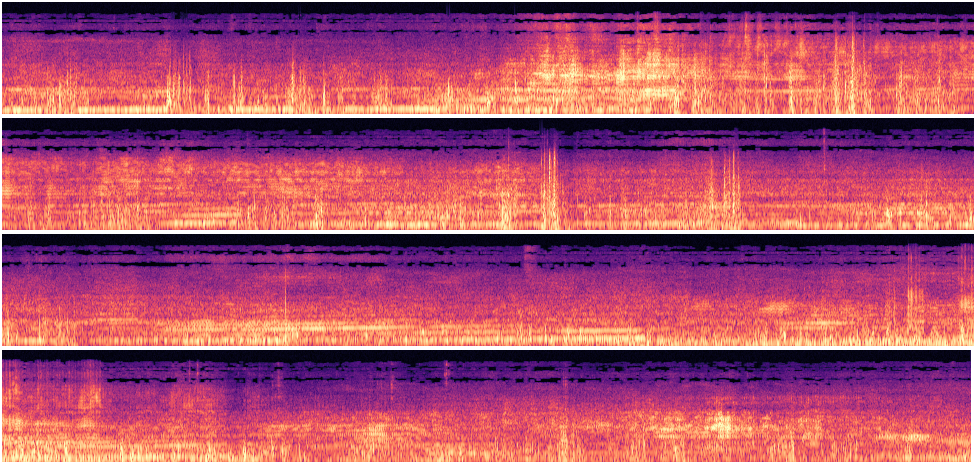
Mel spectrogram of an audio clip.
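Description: Honda four-cylinder engines revving hard on a race track. The pitch climbs as the cars pull through each gear and drops back at every shift. Wind noise on the microphone runs through it.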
